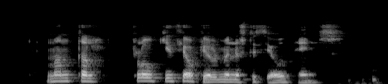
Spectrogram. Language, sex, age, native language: Icelandic, male, 30-39, Icelandic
